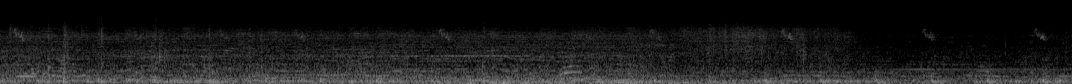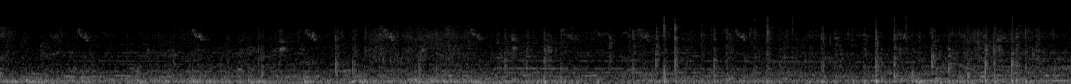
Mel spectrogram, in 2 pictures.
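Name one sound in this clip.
A horse canters, its hooves thudding softly on sand.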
